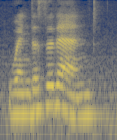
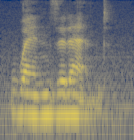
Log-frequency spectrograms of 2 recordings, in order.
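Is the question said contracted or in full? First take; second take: full; contracted. First: The words when and does are said separately. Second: When and does merge into one syllable, when's.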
